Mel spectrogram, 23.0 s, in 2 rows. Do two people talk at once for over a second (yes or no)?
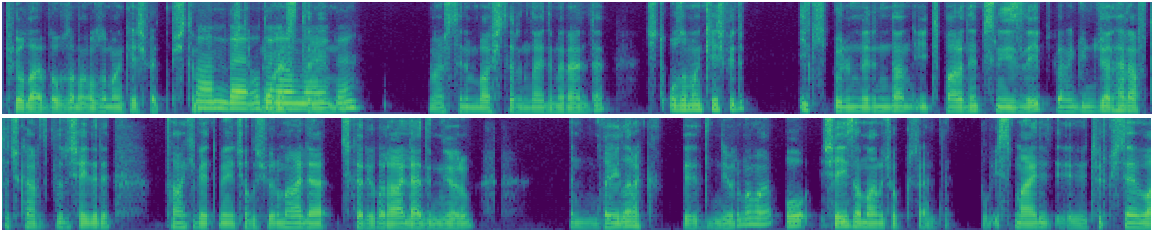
yes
